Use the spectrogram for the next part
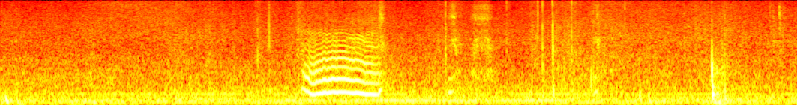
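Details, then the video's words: Black male cat pleading to be let outside: one clear, medium-length meow that bends up then down, followed by quiet with a soft click, over low background hum. "FUNNY CAT BEGS TO GO OUTSIDE"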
